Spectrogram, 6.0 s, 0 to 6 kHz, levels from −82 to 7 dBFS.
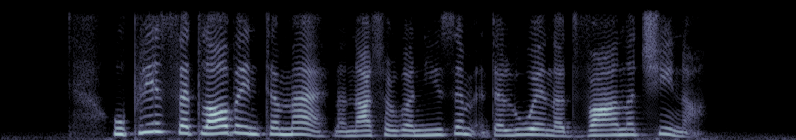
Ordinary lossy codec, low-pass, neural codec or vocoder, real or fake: none; 5.4 kHz; codec, 24 kHz, 0.5 kbps, DualCodec; fake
